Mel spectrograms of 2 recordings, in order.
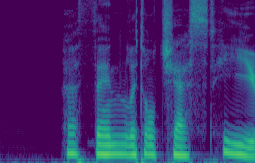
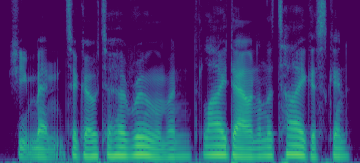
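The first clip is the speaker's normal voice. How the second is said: ordinary delivery, nothing marked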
